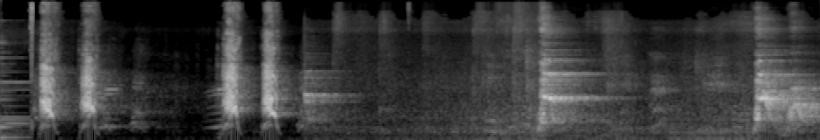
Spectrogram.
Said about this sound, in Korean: 정말 헛짖음은 이런 거예요. 한번 보세요.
